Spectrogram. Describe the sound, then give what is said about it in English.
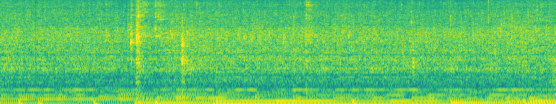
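Garlic fries in a pan during home cooking for a family, giving a steady, dense sizzle throughout. A few light scraping and clicking stirs and a low, constant hum sit beneath the sizzle. “I just add the garlic here.”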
